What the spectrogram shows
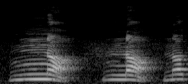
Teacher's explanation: ন, ন, ন কিন্তু আমরা নাকের সাথে বাধাপ্রাপ্ত হয়ে আর দন্তমূলের সাথে চাপ দিয়ে বা দন্তমূলের সাহায্যে এবং জিহ্বার সাহায্যে নাক দিয়ে বাতাস বের করে ন উচ্চারণ করলাম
